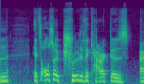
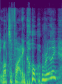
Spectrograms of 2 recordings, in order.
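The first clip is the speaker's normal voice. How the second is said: high, eager, excited puppy-like voice; 5 semitones higher than usual. Describing the french dub of a character, mock-excited dog-like voice. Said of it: "he sort of sounds like an excited dog".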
